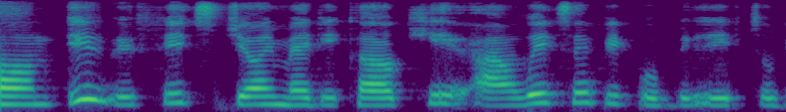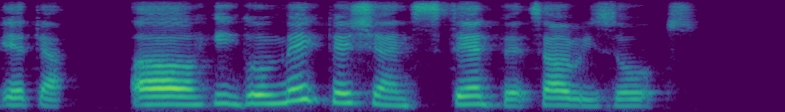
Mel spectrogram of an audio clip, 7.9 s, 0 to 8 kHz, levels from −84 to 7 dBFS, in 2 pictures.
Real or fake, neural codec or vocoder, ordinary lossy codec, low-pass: fake; codec, 16 kHz, 1 kbps, FunCodec, trained on LibriTTS, 50 frames a second; none; none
